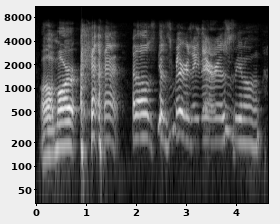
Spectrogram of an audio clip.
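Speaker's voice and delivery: laughing mockery. Real, not acted.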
